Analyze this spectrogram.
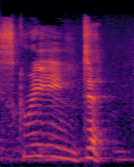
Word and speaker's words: screamed: And the affirmative in the past tense is screamed. We add ed. So we spell S-C-R-E-A-M-E-D. But we don't add an extra syllable. We only add the sound d.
